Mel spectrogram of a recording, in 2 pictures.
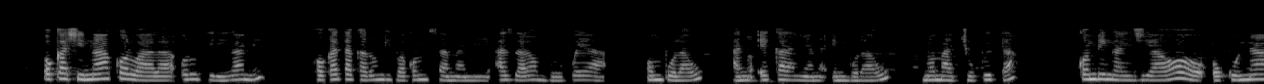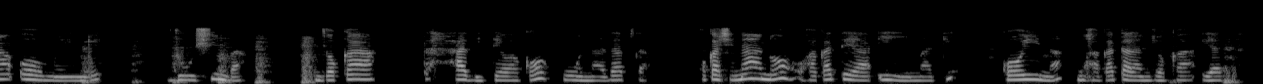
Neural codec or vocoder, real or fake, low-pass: none; real; 5.4 kHz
